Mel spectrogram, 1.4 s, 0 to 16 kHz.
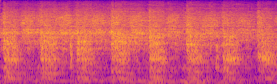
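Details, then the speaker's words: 2013 Scion FR-S, key missing its immobilizer chip, in neutral: even starter cranking at about six pulses a second with no firing; turns over but won't start, chipless key suspected, compression thought good. "I don't think it will turn on because the key is actually missing the chip, but I don't know, it might crank."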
